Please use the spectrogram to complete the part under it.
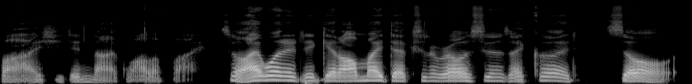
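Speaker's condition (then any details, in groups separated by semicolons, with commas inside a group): Multiple system atrophy; diagnosed 2015 after six doctors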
